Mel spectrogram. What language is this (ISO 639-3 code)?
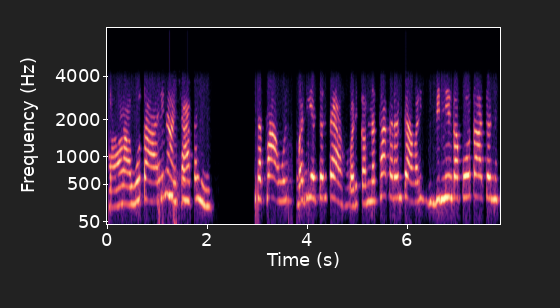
snd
